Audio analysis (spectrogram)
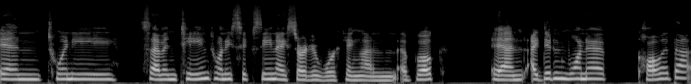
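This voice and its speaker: A woman with a Spanish accent and ordinary pitch variation, in a dry, close sound with no echo, on a very clean recording with a silent background. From Spain, Basque Country. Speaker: food photographer and author. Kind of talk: interview.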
